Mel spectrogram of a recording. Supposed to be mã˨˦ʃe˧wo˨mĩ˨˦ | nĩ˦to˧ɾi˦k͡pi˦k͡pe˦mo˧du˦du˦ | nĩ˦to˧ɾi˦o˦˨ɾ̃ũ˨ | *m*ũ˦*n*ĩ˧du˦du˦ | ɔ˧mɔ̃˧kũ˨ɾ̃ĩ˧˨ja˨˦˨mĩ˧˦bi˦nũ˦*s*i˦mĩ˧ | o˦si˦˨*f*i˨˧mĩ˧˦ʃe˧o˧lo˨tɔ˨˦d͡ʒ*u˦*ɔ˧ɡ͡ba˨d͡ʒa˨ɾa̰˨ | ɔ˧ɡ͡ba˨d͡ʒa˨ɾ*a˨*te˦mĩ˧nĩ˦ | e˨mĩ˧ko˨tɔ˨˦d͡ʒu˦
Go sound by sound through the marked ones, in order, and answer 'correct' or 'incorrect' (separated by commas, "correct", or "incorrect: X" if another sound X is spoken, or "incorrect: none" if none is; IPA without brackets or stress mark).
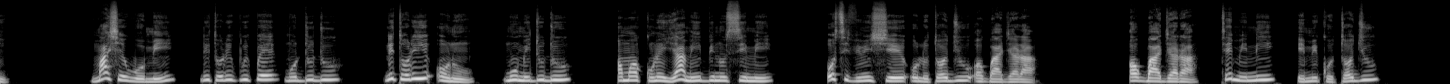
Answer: correct, incorrect: m, correct, correct, correct, correct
